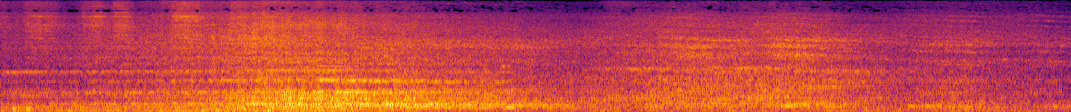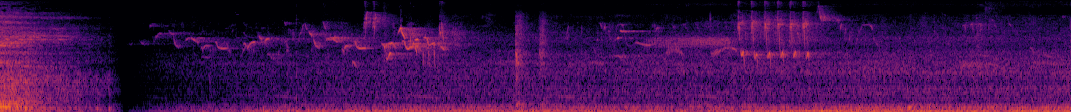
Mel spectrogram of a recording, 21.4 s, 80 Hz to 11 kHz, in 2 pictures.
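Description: Electric InterCity train hauled by two MÁV class V43 'Szili' electric locomotives going by, a loud rumble of wheels on rail with a steady hum in it, loudest about three seconds in and then fading. It cuts off abruptly about twelve seconds in. After that comes quiet open-air ambience with scattered bird chirps.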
